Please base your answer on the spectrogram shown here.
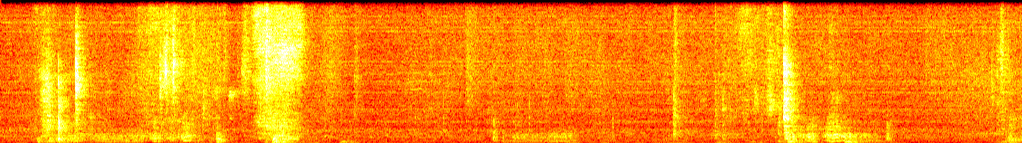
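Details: Real cat fight with repeated low, throaty growling bursts, some with a hissing edge, separated by quieter stretches, over a steady low hum and occasional clatter.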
